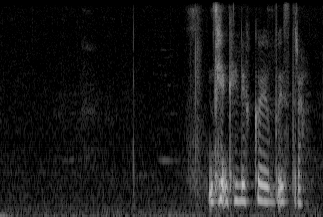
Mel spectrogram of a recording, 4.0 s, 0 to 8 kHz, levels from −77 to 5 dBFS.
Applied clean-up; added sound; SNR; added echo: none; none; none; none.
